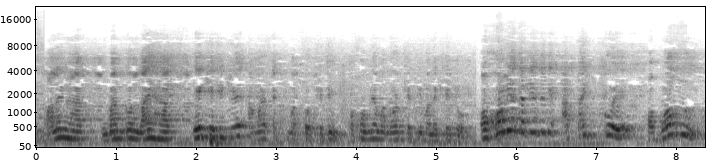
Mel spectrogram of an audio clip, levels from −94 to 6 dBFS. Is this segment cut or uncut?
cut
